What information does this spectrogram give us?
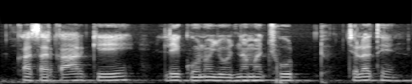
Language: Chhattisgarhi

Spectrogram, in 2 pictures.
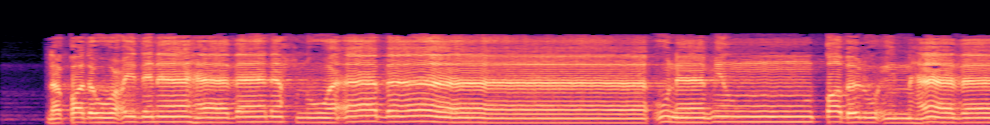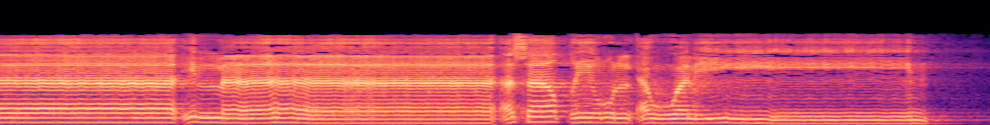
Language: Arabic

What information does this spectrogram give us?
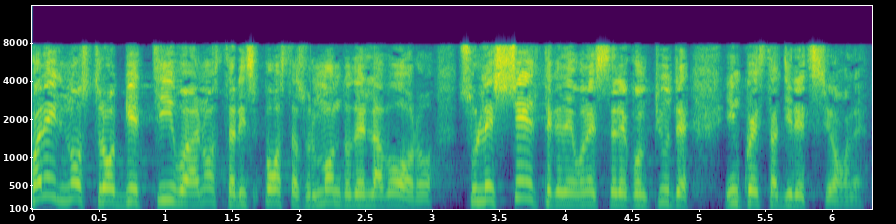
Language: Italian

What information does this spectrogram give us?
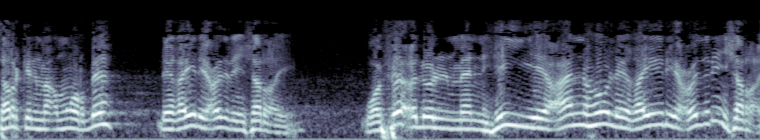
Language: Arabic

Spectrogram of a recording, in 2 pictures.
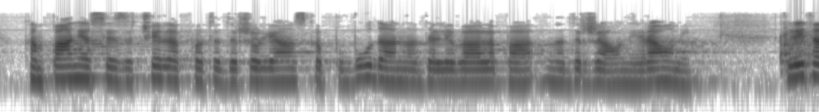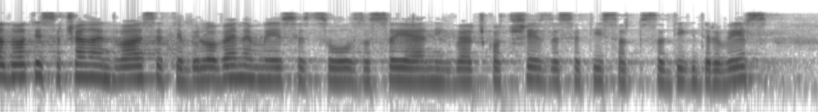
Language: Slovenian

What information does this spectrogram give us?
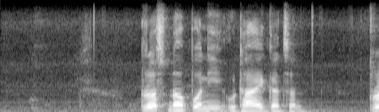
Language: Nepali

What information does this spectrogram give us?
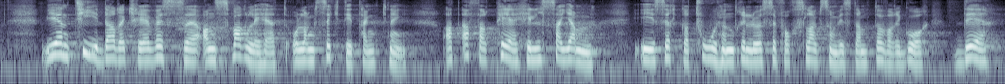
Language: Norwegian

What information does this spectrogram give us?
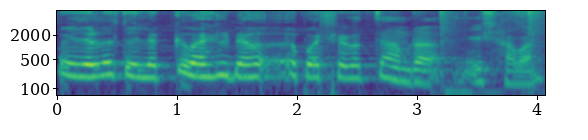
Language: Bangla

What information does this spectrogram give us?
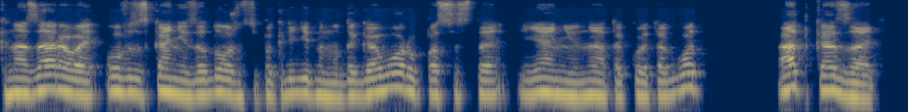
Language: Russian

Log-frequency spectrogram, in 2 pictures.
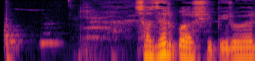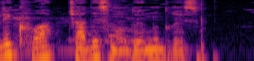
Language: Georgian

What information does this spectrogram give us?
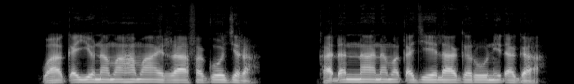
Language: Oromo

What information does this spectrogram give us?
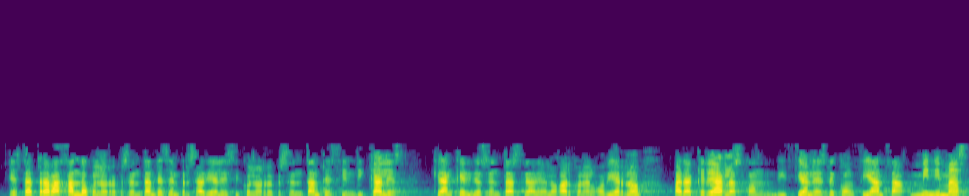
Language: Spanish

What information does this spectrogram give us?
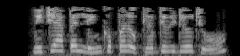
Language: Gujarati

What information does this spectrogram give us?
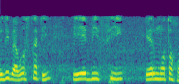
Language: Bangla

